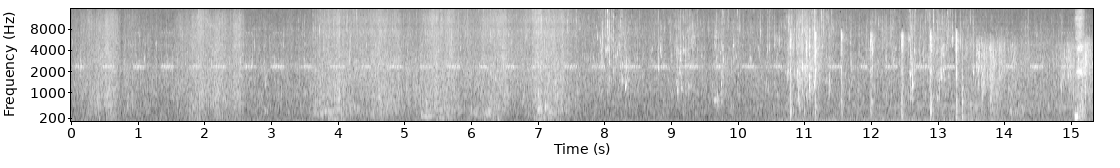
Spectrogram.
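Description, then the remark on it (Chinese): A stream trickles and babbles softly and steadily, with brief splashy bursts growing more frequent toward the end, and a faint, thin high-pitched pulsing tone running underneath. No one speaks. “趁着他洗衣服的空档，我正好可以去小溪里运功疗伤。”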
